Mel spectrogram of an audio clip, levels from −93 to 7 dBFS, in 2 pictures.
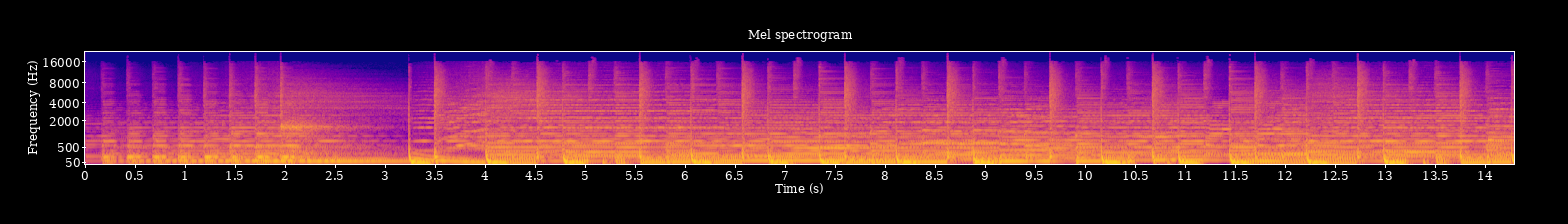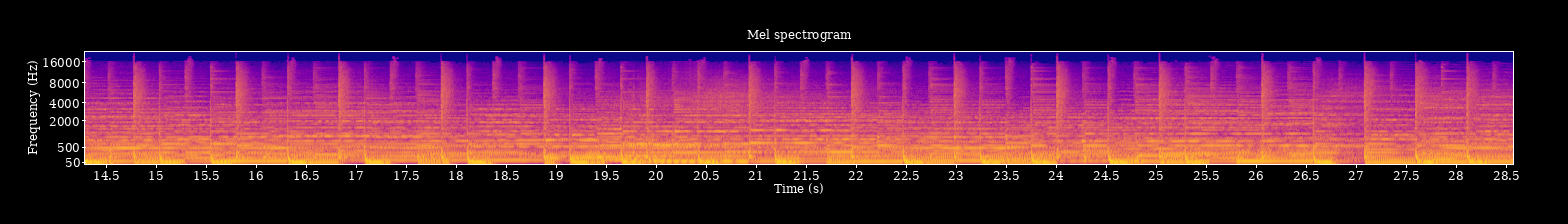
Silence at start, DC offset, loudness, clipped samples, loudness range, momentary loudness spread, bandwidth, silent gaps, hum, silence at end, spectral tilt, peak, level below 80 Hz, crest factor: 0 s; under 0.1%; -13 LUFS; under 0.1%; 2 LU; 4 LU; 16.5 kHz; none; none; 0 s; -5.5 dB/octave; 0 dBFS; -14 dBFS; 10 dB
